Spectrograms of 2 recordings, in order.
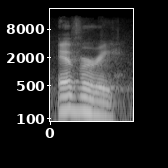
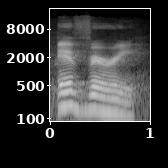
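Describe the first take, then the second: The two takes are said the same way.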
